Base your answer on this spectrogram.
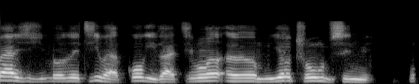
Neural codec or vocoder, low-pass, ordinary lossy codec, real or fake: codec, 16 kHz, 0.8 kbps, ZipCodec; none; none; fake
